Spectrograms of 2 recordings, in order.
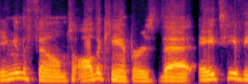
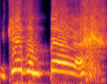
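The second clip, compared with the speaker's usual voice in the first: put-on very high, huffy, flustered, uppity sass; 5 dB louder than usual. Retelling a scene, the speaker imitates a kid whose keys were taken, flustered and uppity. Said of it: "He gets all he gets all flustered and uppity".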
